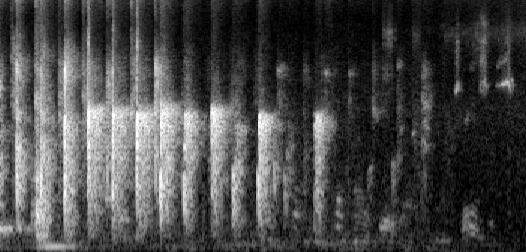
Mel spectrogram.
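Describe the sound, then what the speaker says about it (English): A small group at a meeting gives themselves a round of applause. The claps are close and fairly sparse and rhythmic, tapering off quickly into a few scattered claps and faint chatter. "let's give ourselves a round of"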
